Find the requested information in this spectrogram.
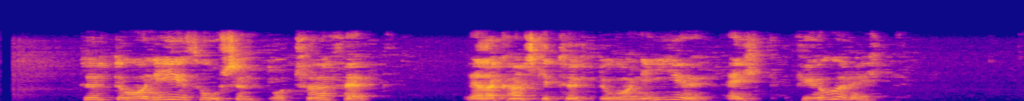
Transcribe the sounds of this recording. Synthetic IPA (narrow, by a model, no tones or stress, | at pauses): t̪ʰʏht̪ʏɔniːjʏθuːsʏnt̪ɔɣt̪ʰvœːfɛɾt̪ | ɛðakʰanscɪt̪ʰʏht̪ʏɔniːjʏejht̪fjœːɣʏɾejht̪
